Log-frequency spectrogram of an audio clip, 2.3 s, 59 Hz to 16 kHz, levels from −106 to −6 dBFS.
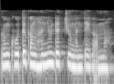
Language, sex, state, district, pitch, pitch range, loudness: Wancho, female, Arunachal Pradesh, Longding, 215 Hz, 195-230 Hz, -16 LUFS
